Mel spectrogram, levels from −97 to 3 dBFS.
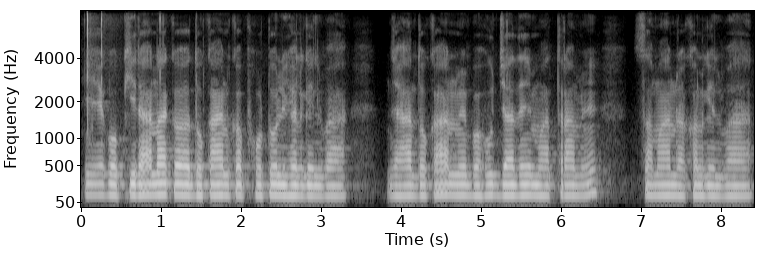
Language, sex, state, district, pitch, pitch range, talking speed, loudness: Bhojpuri, male, Uttar Pradesh, Deoria, 120 Hz, 115-120 Hz, 150 wpm, -22 LUFS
